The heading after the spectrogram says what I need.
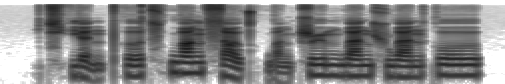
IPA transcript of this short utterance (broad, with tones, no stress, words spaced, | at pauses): t͡ɕʰjɛ̰˨˩npʰɤ˧˥t͡sʰwɑ˥ŋ sɑ˥˩ʊ̯t̪ʰwɑ˩ŋ ʈ͡ʂɻ̩˥ mwa˥nʂwa˥n ko˥ʊ̯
